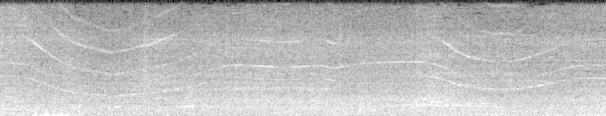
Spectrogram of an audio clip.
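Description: Steady background hum from a distant motor, with a faint high whine that slowly wavers down and up in pitch.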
